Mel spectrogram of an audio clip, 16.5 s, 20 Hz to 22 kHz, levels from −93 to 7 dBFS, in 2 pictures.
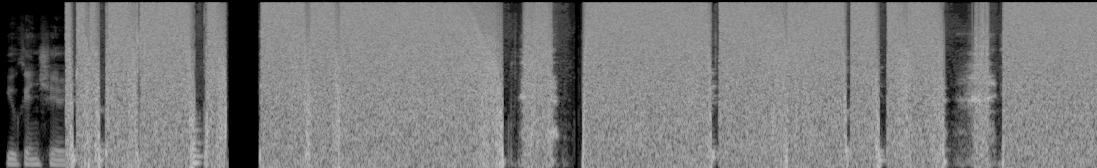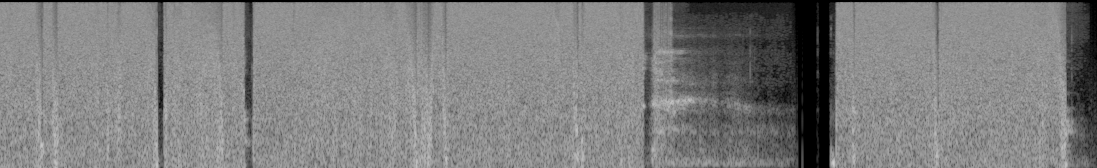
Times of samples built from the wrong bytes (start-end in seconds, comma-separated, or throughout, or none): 0.49-16.46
